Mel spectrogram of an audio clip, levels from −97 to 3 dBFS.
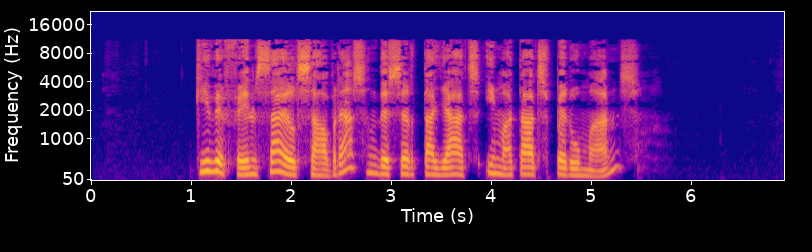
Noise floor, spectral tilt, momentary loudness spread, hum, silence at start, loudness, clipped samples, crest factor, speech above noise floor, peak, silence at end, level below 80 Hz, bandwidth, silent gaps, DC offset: -82 dBFS; -3 dB/octave; 9 LU; none; 1.05 s; -16 LUFS; under 0.1%; 18 dB; 65 dB; 0 dBFS; 1.45 s; -62 dBFS; 11.5 kHz; none; under 0.1%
